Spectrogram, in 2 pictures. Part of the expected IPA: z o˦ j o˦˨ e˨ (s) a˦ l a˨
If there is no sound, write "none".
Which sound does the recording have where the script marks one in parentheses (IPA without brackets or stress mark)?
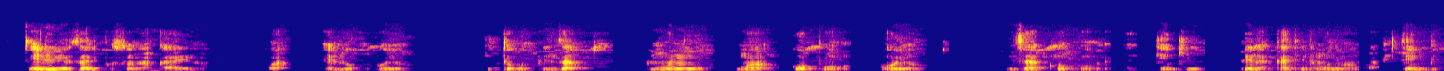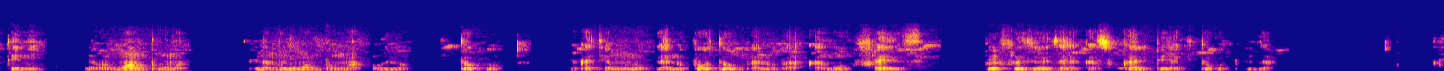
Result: z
